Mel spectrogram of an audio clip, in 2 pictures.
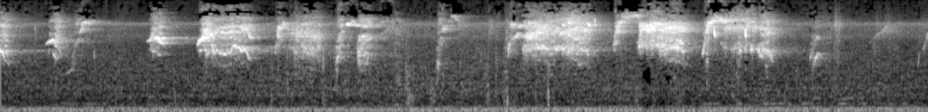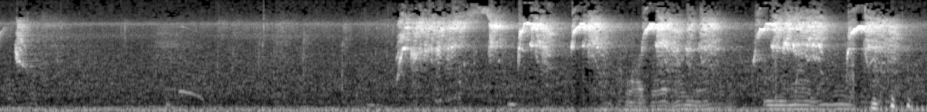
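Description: A baby monkey squeaks and squeals in short bursts close by.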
